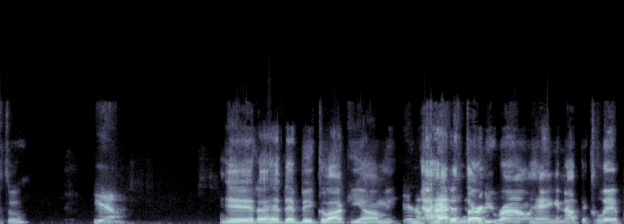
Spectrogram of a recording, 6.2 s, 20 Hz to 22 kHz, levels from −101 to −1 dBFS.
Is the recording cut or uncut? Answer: cut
